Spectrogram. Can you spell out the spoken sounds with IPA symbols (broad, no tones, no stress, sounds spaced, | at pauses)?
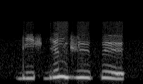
d iː ʃ ɡʲ ʌ n d͡ʒ ʉː p ø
